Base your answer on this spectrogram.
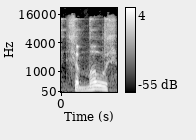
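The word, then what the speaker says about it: Samoht: Samo so bad, the letter T on the end of his name is silent.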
